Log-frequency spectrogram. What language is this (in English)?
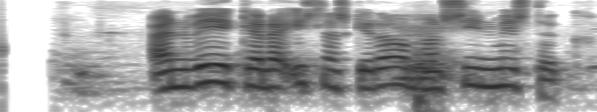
Icelandic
